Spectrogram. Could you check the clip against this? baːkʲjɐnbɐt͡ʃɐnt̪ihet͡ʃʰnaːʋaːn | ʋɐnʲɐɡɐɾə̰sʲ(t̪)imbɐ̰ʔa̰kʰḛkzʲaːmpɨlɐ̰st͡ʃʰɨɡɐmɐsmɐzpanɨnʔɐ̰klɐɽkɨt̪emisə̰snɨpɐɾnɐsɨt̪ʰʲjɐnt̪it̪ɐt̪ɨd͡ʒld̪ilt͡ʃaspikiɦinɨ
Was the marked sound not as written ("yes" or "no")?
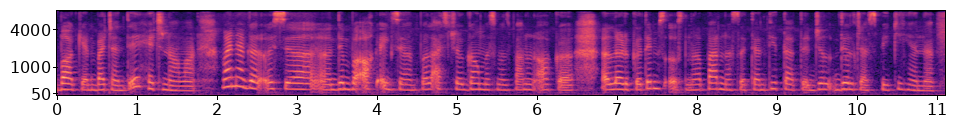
yes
